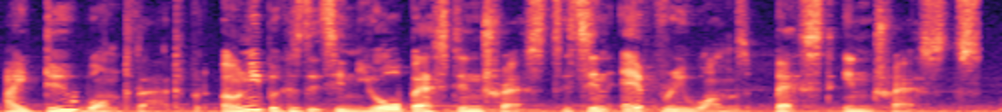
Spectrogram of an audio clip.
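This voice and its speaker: A man's voice: medium pitch, wildly swooping pitch, brisk, noisy background. A man playing a stern, disembodied narrator in a horror game, articulate and insistent, with dry disdain. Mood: exasperated, urgent. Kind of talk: voiced visual novel narration.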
